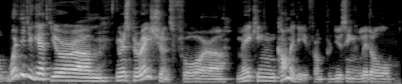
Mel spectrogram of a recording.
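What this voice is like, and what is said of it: Italian accent. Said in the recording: “with your accent, which is pretty close. ... Is it an Italian accent? ... Yes. Yeah.”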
